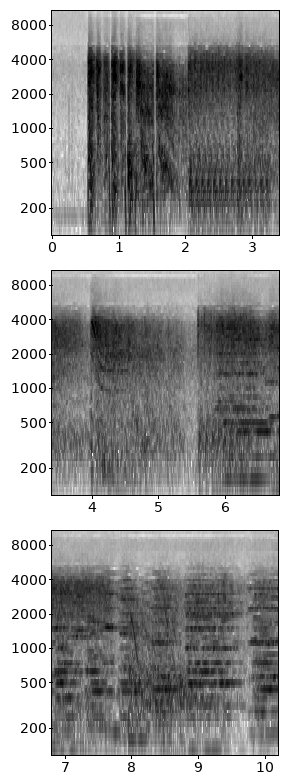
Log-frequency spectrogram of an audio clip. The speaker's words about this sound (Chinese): 敌人的枪声现在却成了祝贺起义成功的鞭炮。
